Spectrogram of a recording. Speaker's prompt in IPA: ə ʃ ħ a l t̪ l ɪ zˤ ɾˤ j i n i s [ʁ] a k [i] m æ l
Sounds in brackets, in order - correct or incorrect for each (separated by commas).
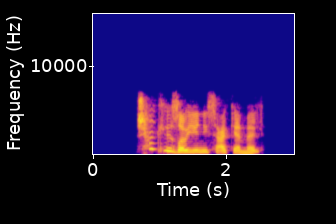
incorrect, incorrect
